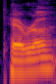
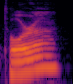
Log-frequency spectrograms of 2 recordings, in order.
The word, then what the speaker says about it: Torah: You've probably heard like uh Rabbi Tovia say uh terra instead of Torah. The toyra.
